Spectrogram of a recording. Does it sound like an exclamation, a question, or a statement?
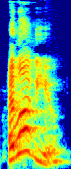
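exclamation. It sounds emphatic, like an exclamation.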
